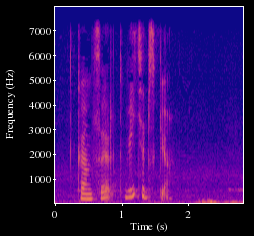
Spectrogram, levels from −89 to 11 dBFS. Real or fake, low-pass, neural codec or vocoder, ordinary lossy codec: fake; 7.2 kHz; codec, 16 kHz in and 24 kHz out, 2.2 kbps, FireRedTTS-2 codec; none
